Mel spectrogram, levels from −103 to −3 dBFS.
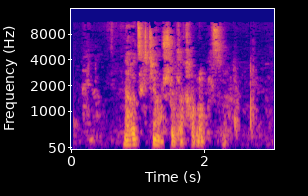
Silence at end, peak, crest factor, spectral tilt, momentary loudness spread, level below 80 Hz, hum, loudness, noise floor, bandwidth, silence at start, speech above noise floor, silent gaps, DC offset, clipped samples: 0.3 s; -4 dBFS; 24 dB; -2.5 dB/octave; 22 LU; -70 dBFS; none; -23 LUFS; -48 dBFS; 12 kHz; 0.15 s; 24 dB; none; under 0.1%; under 0.1%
